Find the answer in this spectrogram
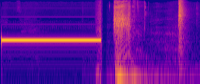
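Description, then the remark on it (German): A loud, steady censor bleep holds one high pitch for just over a second, then cuts off abruptly, followed by a couple of short, breathy noise bursts. “da brauche ich ein mega langes Piep.”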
